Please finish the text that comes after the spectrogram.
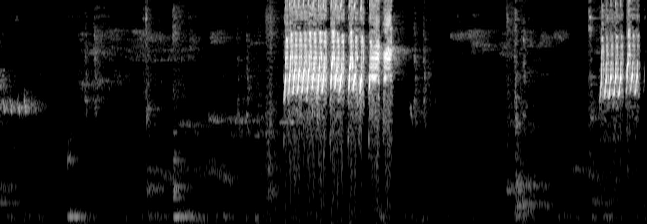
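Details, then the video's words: Actively singing grey-headed canary-flycatcher (flamboyan), played as a lure to spur other birds: faint chips and short whistles, then a loud burst of rapid buzzy pulses for about a second, and a shorter harsh burst near the end. "Pancingan Burung Flamboyan Gacor"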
